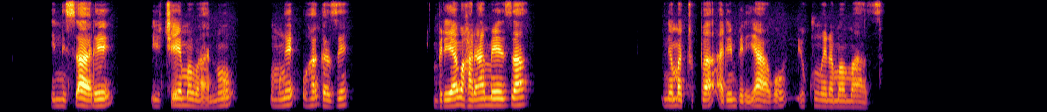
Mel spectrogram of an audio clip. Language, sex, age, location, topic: Kinyarwanda, female, 25-35, Nyagatare, health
